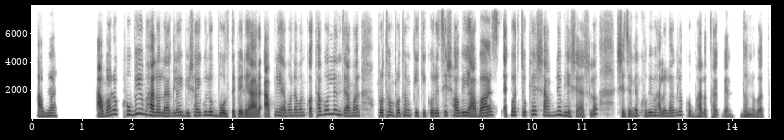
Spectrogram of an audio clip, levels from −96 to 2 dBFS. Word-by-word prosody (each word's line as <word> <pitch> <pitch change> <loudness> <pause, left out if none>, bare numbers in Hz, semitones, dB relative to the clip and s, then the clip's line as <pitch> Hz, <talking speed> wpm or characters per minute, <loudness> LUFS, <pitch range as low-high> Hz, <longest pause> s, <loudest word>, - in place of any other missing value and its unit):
আমার 190 +4 -1 0.9
আমারও 215 - +2 0.2
খুবই 280 +5 +3 0.2
ভালো 225 -3 +9
লাগলো 190 +2 -1
এই 225 - 0
বিষয়গুলো 225 +4 0 0.2
বলতে 180 -2 +3
পেরে 145 -4 +3
আর 160 - +3 0.2
আপনি 175 +7 -6
এমন, 200 +2 -3
এমন 215 +1 -5
কথা 185 +8 +1
বললেন 310 -1 0
যে, - - +1
আমার 205 +3 -2 0.4
১ম, 205 +3 +2
১ম 205 +2 0
কী, 205 - -1
কী 200 - -1
করেছি 195 +4 0
সবই 210 +1 +2 0.2
আবার 195 +5 +5 0.3
১ - - -2
বার 235 +1 +3
চোখের 270 +5 0
সামনে 220 +2 -2
ভেসে 180 -4 -2
আসলো, 305 - -7 0.5
সেজন্য 180 +1 -1
খুবই 205 +1 -1
ভালো 195 - -2
লাগলো। 210 +6 -4
খুব 190 -3 -4
ভালো - - -1
থাকবেন - - -7 0.3
ধন্যবাদ। 145 -5 -4
205 Hz, 155 wpm, -25 LUFS, 190-235 Hz, 0.9 s, ভালো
